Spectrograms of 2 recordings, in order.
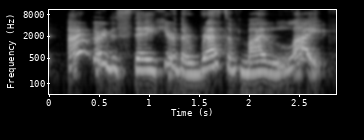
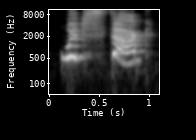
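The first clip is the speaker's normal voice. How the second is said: ordinary delivery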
